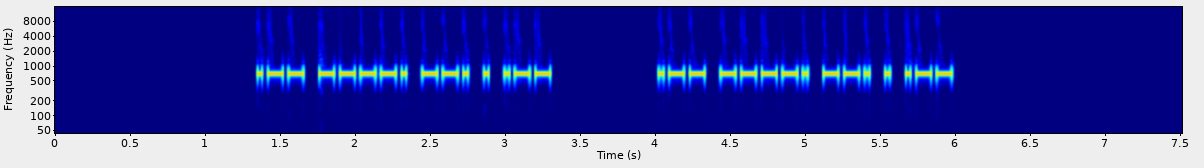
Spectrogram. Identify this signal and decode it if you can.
Morse code, heard as a keyed tone, about 36 wpm, 700 Hz. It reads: W9GEW W9GEW
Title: USA Call Signs - 5 Characters - Repeated 2x - 35wpm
